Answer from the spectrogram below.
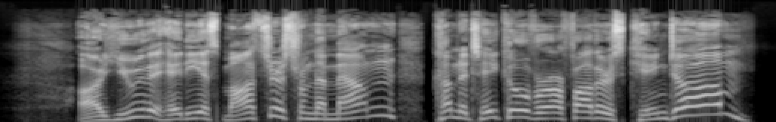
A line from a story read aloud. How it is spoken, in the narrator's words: voices yelled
